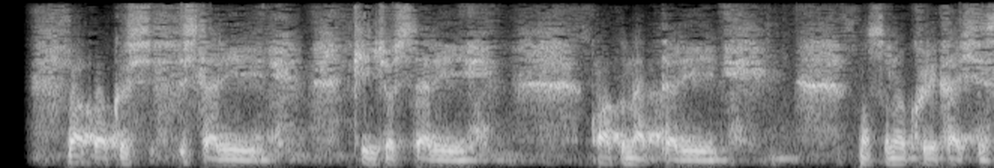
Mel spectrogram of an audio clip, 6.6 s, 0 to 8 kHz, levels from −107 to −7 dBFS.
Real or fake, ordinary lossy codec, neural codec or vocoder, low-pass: real; AAC, 48 kbps; none; 7.2 kHz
